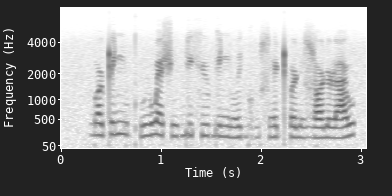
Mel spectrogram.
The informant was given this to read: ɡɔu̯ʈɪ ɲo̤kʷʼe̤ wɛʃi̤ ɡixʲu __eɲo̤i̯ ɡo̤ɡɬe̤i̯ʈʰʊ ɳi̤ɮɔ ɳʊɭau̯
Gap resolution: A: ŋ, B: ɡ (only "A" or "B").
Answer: B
